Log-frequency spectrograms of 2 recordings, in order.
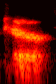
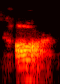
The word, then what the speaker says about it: Kerr: He pronounced it Kerr. It's Kerr. It would be Kerr, but if you're around here, it's Carr.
